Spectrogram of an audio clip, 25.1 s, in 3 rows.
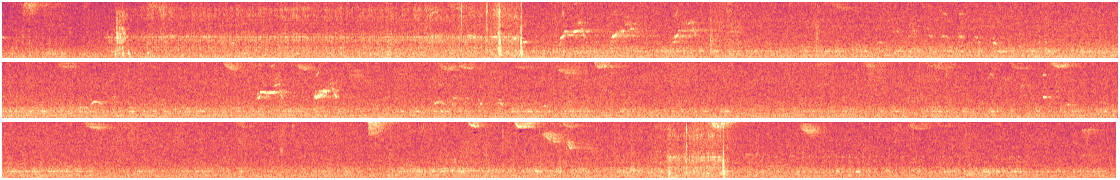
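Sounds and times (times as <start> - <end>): outdoor background hiss: 0.0 - 25.0
sharp clicks: 0.8 - 4.0, 21.6 - 22.3.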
